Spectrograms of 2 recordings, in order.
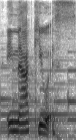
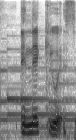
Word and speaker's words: innocuous: This is how you pronounce it. Innocuous. Inuous. Innocuous.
